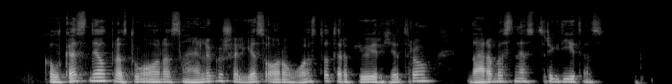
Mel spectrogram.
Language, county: Lithuanian, Telšiai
